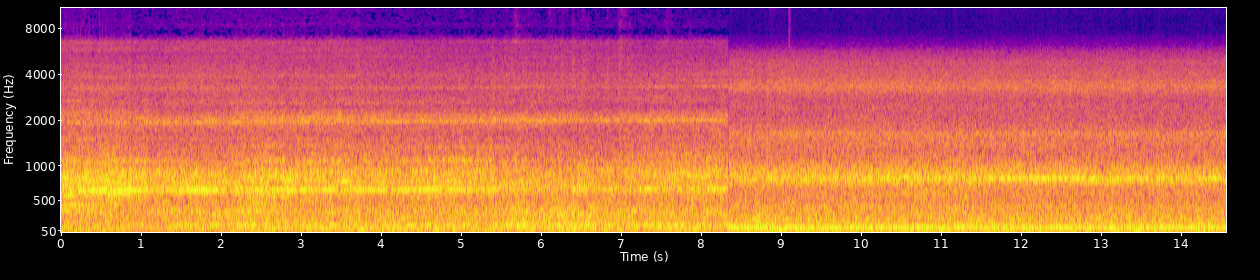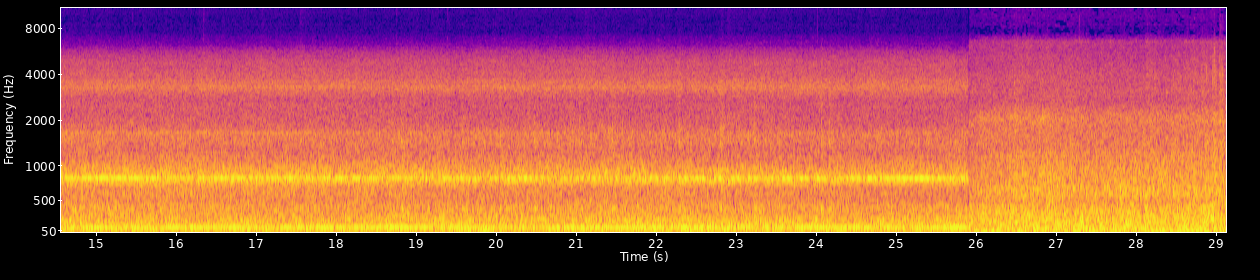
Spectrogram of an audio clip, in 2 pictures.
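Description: Class 321 electric multiple unit running at speed, heard from inside the passenger saloon: steady rolling noise with a steady whine. The sound changes abruptly twice, about a quarter of the way in and again near the end.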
